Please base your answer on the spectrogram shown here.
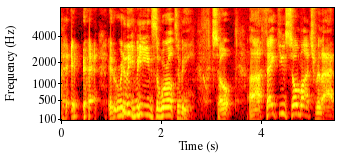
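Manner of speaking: emotional, choked-up, on the verge of tears. Thanking viewers for the excitement they show at venues, choked up. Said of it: "I'm getting choked up right now".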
